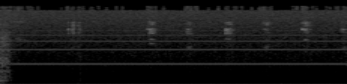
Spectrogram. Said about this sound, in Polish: O, słychać. To jest zegar, który Czyli odmierza tyka nam czas. po prostu. No słychać, że tyka. Tak. To jest sprężynowiec zwykły, y, który nam odmierza czas y, do końca tego, co robimy.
